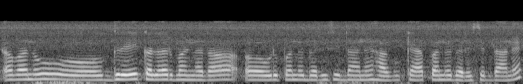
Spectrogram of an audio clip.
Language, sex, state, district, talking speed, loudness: Kannada, male, Karnataka, Bangalore, 105 wpm, -14 LUFS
